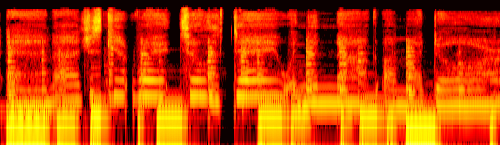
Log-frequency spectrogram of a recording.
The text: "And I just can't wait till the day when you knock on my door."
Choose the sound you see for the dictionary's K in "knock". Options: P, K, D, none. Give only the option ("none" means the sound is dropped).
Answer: K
